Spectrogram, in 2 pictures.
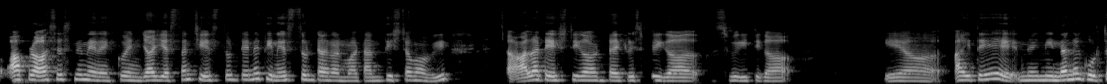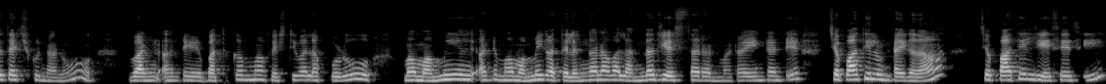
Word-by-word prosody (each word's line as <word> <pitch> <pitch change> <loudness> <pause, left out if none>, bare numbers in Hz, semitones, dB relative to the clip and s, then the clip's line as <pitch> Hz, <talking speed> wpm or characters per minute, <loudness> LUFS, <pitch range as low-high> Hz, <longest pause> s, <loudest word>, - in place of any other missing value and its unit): ఆ - - +10
ప్రాసెస్‌ని 225 +4 +3
నేను 190 -3 0
ఎక్కువ 195 +3 -4
ఎంజాయ్ 185 +2 +1
జేస్తాను. 185 +6 -2
చేస్తుంటేనే 215 +4 -3
తినేస్తుంటానన్నమాట 195 -4 -2
అంతిష్టం 195 +3 -4
అవి 170 +5 -4 0.7
చాలా 210 - +4
టేస్టీ‌గా 195 0 +1
ఉంటాయి 180 -1 -1
క్రిస్పీ‌గా, 180 -1 -3 0.4
స్వీట్‌గా 170 -2 -5 1.2
యాహ్! 160 -2 -4 0.3
అయితే 200 +3 0 0.4
నేను 195 0 0
నిన్ననే 200 +5 +4
గుర్తు 210 0 +2
తెచ్చుకున్నాను 195 -7 -4 0.7
వన్ 180 0 +4 0.2
అంటే 180 +1 -4 0.2
బతుకమ్మ 210 +5 -2
ఫెస్టివల్ 195 +3 -3
అప్పుడు 185 +2 -3 0.6
మా - - +6
మమ్మీ 190 +7 +4 0.3
అంటే 200 +3 -3
మా 195 - +3
మమ్మీ 185 +6 +3
గాదు 200 -1 +2
తెలంగాణ 180 +4 +2
వాళ్ళు 200 -3 +3
అందరూ 215 +5 +3
జేస్తారన్నమాట 190 -4 0 0.2
ఏంటంటే 195 +3 -3 0.4
చపాతీలు 225 +3 +5
ఉంటాయి 180 -3 +1
గదా! 170 +2 +2 0.6
చపాతీలు 215 +2 +4
జేసేసి 195 +1 -1
195 Hz, 115 wpm, -24 LUFS, 180-210 Hz, 1.2 s, ఆ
